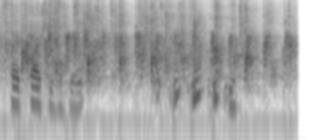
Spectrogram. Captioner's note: applause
